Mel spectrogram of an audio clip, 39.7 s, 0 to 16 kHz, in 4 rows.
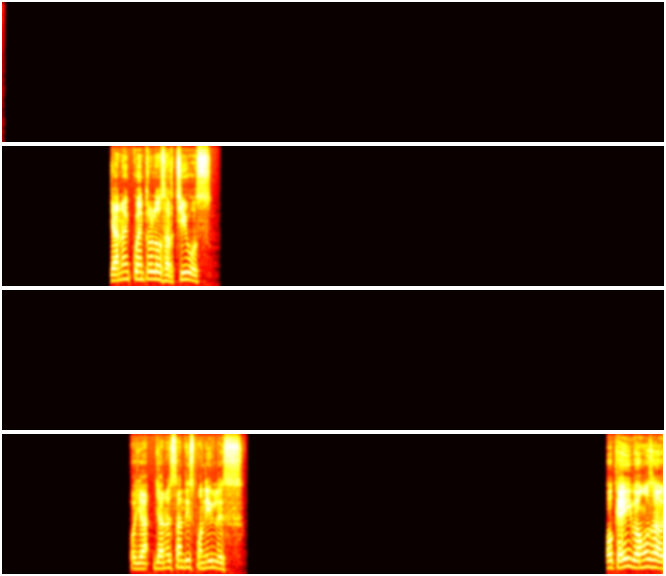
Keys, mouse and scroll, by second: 28.9-31.4 scroll up 2, 31.4-32.2 scroll up 1, 32.2-34.8 scroll up 1, 34.8-35.3 scroll up 1, 35.3-38.8 scroll up 1, 38.8-39.7 scroll up 1.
